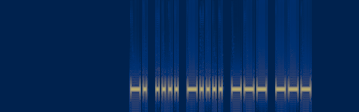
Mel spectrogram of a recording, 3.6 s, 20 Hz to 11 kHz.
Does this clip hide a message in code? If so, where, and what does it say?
Yes: Morse code from 1.3 to 3.1 s, heard as a keyed tone, about 38 wpm, 700 Hz. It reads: NH6OO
